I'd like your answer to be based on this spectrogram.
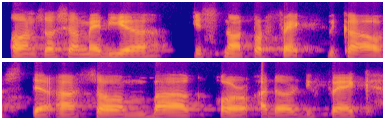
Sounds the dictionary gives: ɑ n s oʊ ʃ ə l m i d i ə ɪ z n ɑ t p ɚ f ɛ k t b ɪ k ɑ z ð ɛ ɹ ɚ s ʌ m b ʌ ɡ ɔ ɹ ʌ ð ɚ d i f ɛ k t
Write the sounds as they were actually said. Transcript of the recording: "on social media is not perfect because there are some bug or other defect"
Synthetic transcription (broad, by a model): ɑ n s oʊ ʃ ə l m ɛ d i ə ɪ s n ɑ t p ɚ f ɛ k t b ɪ k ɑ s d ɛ ɹ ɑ s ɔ m b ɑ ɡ ɔ ɹ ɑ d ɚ d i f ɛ k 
